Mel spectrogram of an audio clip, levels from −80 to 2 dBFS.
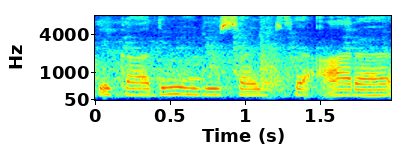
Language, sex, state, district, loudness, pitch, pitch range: Hindi, female, Uttar Pradesh, Shamli, -17 LUFS, 220 Hz, 200-230 Hz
